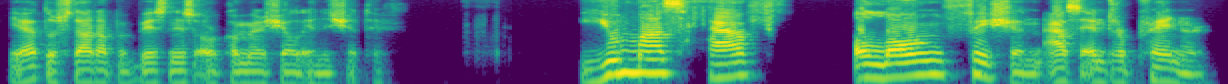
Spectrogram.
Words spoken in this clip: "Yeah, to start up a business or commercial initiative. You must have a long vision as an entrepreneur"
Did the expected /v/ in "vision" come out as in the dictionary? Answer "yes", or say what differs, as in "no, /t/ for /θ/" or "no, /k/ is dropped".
no, /f/ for /v/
